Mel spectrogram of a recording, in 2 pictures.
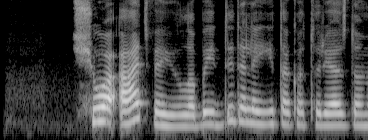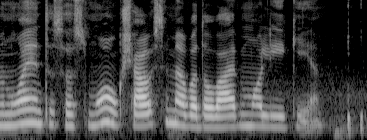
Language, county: Lithuanian, Šiauliai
